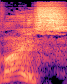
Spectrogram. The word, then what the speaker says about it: Weisz: my name because um I pronounce it Vice my dad pronounces it Vice and it's a w and in England there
